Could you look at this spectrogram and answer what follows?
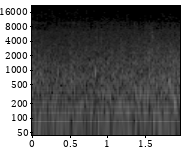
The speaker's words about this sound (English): He loves to walk along the shore. In the waves, he hears the sounds of a pulse, a soft percussion reaching his essence.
